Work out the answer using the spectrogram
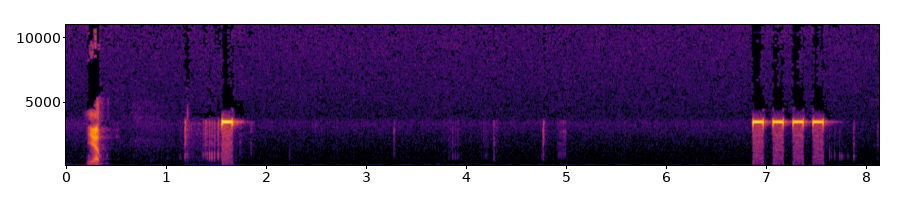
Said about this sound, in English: Now, I'll play the difference for you with a carbon monoxide alarm, okay?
